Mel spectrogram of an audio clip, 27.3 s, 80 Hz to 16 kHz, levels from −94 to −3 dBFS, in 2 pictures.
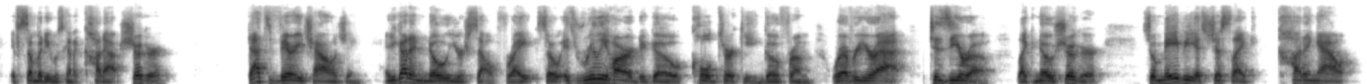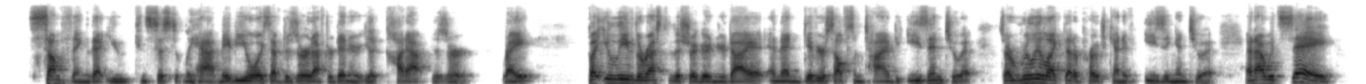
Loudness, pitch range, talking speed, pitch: -19 LUFS, 100-130 Hz, 215 wpm, 115 Hz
